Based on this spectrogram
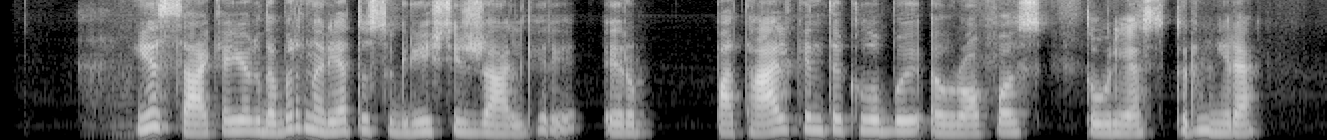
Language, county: Lithuanian, Vilnius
